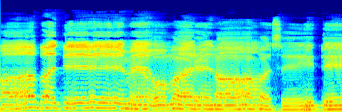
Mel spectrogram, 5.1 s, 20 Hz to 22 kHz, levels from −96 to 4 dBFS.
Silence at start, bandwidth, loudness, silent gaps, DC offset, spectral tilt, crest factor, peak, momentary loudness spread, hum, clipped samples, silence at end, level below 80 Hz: 0 s; 13.5 kHz; -18 LUFS; none; 3%; -4 dB/octave; 16 dB; -4 dBFS; 8 LU; none; under 0.1%; 0 s; -62 dBFS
